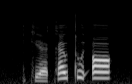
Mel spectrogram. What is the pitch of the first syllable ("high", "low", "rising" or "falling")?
low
